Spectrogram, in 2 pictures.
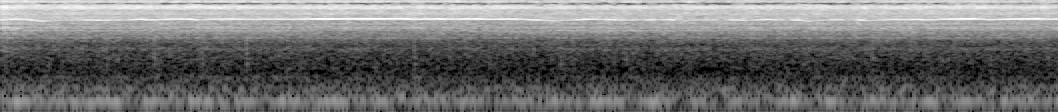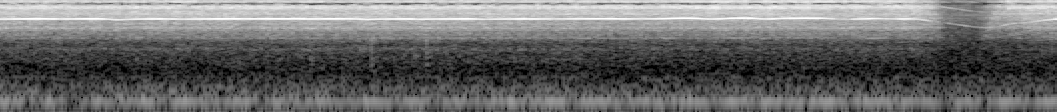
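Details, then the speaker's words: Steady high-pitched dental drill whine with low room hum, then stopping: widening a primary molar's access cavity with outward bur movements to expose the canal orifices during pulpotomy de-roofing. "Now always we do outward movements. We don't go downwards when you're cutting. The direction of your movement of the burr should be outwards."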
